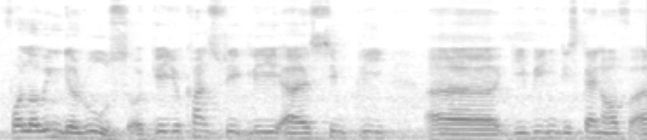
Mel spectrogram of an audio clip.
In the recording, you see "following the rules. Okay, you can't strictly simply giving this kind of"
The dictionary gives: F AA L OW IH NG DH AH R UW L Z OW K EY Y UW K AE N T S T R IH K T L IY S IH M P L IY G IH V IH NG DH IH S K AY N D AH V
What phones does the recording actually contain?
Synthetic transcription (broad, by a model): F AA L OW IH NG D AH R UW L S OW K EY Y UW K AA N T S T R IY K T L IY S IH M P L IY G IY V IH NG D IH S K AY N AH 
